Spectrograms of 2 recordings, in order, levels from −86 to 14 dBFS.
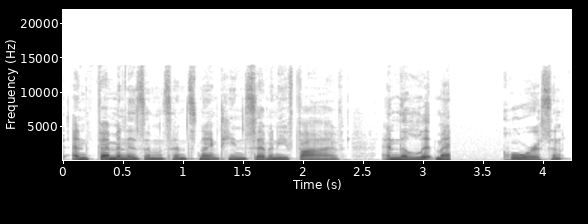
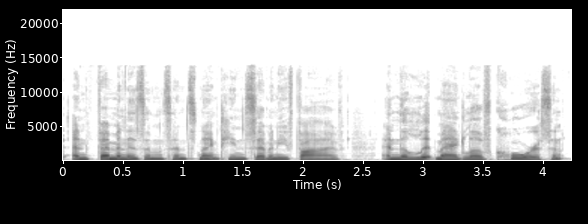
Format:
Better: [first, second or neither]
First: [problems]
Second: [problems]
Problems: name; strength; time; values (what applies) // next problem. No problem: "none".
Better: second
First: audio cutting out; at 3 s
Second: none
